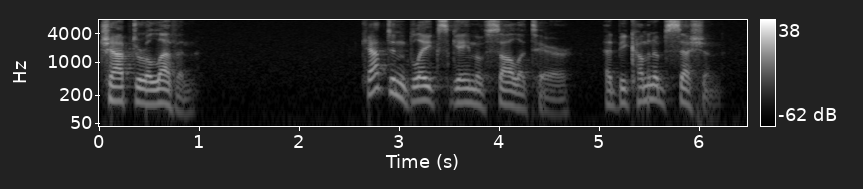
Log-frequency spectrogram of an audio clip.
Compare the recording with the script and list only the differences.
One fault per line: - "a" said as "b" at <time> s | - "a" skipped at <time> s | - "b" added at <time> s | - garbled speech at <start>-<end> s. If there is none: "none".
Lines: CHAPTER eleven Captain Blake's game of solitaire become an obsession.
- "had" added at 5.1 s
